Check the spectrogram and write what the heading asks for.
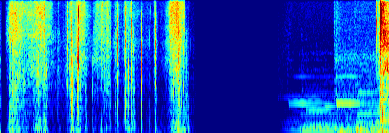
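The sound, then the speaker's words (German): Crinkly paper crumpling and tearing in quick irregular bursts, fairly loud, then a pause before a rising tonal whoosh and scraping noise build at the end. “Wie schön wäre jetzt so ein Soundeffekt, bei dem irgendwas gefaltet wird.”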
